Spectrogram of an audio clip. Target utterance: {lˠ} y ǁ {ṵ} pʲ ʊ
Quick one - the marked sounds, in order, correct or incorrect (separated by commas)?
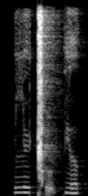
incorrect, correct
